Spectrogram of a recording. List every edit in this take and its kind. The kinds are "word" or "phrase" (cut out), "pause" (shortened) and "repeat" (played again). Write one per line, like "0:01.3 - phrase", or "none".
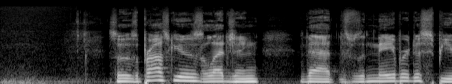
0:01.3 - word
0:02.0 - word
0:03.4 - word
